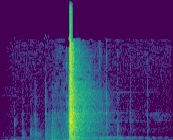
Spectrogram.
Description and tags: microwave close
short sound, close a microwave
